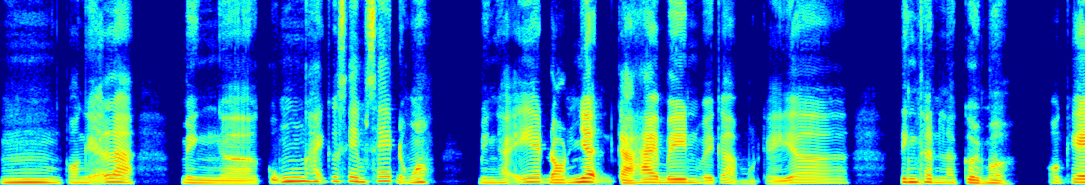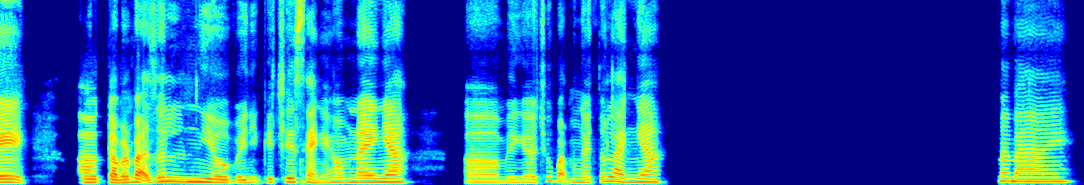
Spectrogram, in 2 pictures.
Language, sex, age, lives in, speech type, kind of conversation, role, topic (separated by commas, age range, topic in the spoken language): Vietnamese, female, 25-29, Vietnam, conversation, podcast, host, Bạn từng cảm thấy xung đột giữa truyền thống và hiện đại không?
